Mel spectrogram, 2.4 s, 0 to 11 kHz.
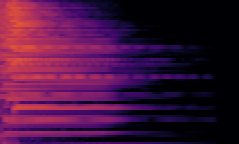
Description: A Minor Major 7th Double Flat 5th A, Guitar, Open G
